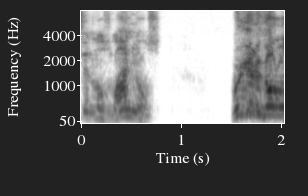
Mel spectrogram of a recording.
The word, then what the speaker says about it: Los Baños: Why do the white people always say it like that? Los Banos. We're going to Los Banos? I said, yeah, we're going to Los Banos. Say it like it's fun. Say it with your chest, brother.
